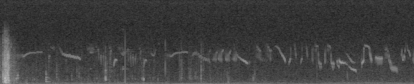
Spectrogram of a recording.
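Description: A knock right at the start, then small birds chirping and twittering in quick short notes that slide up and down, over a low steady hum.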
